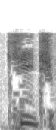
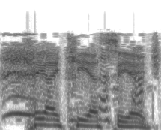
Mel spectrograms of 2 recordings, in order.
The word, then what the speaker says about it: kitsch: lot of my people are illegal it's called keach art what is it kitsch kids yeah i don't know how you pronounce that kitsch that's pee-wee's defense i've heard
